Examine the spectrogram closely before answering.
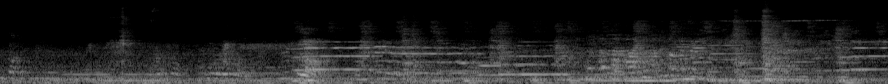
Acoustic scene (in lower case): cafe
